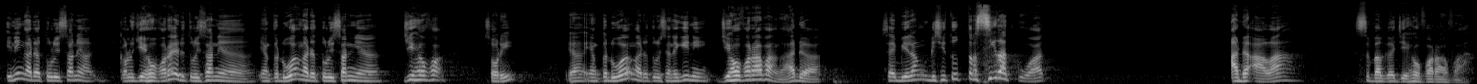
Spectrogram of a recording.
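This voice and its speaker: A male pastor preaching a sermon at a church service, telling stories in a conversational way and putting questions and jokes to the congregation. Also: fairly high pitch.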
